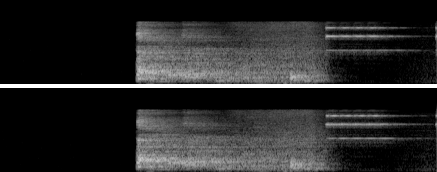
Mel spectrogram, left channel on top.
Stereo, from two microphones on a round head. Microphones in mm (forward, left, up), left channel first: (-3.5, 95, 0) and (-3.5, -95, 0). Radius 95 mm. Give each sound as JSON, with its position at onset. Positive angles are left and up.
{"t": 1.4, "sound": "a cough", "side_deg": 25, "distance_m": 1.6}
{"t": 3.2, "sound": "an alarm clock", "side_deg": 30, "distance_m": 1.4}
